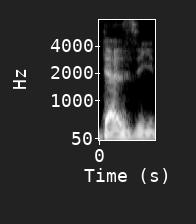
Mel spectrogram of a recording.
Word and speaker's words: DeeZe: one of those people I've always pronounced your name in my head as and I tell Michael this but I know it's de but I'm like I always just think I don't know why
